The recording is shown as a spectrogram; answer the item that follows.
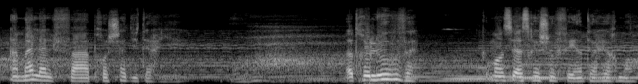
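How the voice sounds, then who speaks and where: A woman improvising a sultry narrator of an erotic radio story, speaking in a hushed, suggestive way. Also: on the low side, normal speed, over music, lightly acted.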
